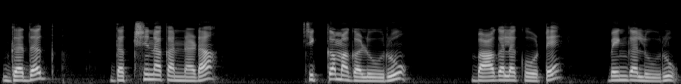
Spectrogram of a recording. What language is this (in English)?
Sanskrit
